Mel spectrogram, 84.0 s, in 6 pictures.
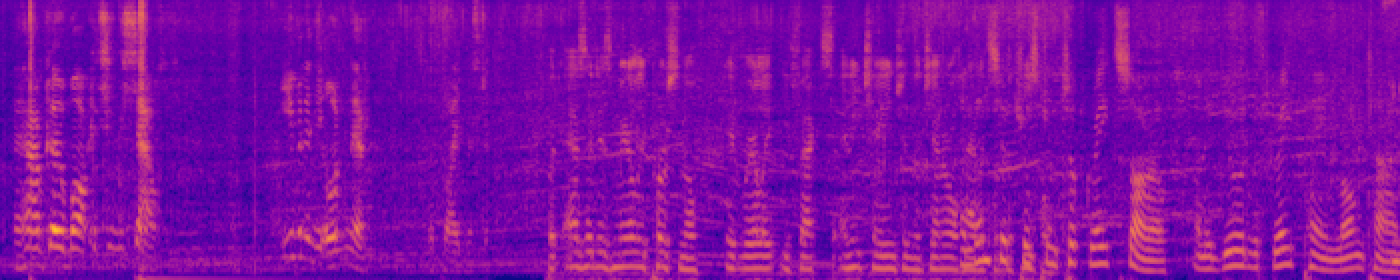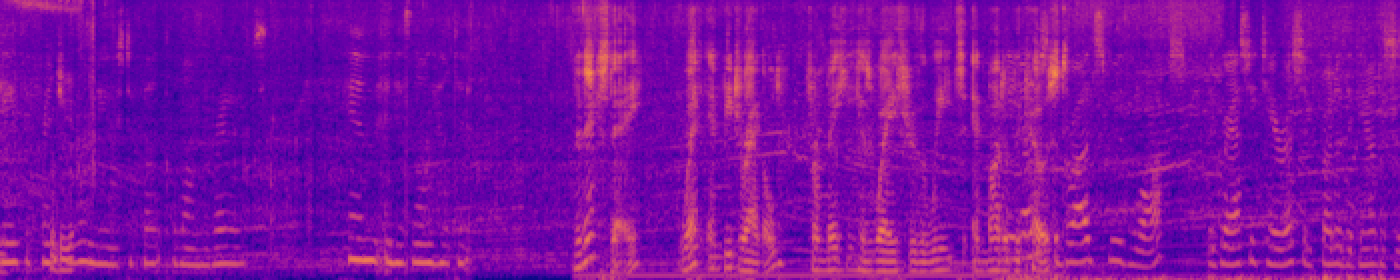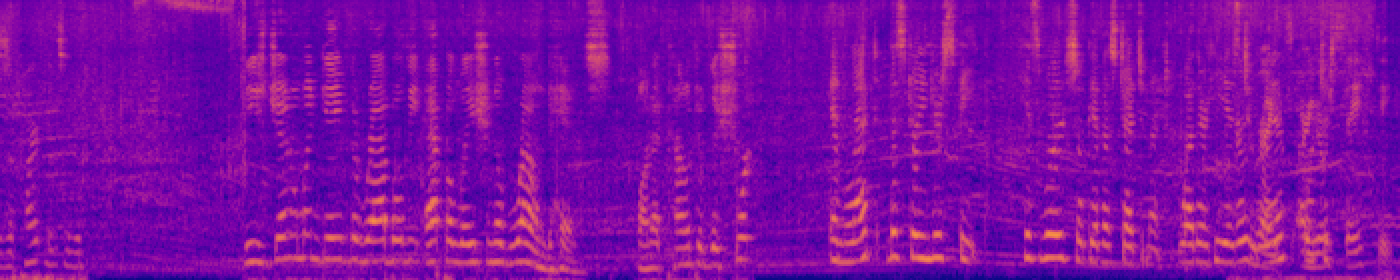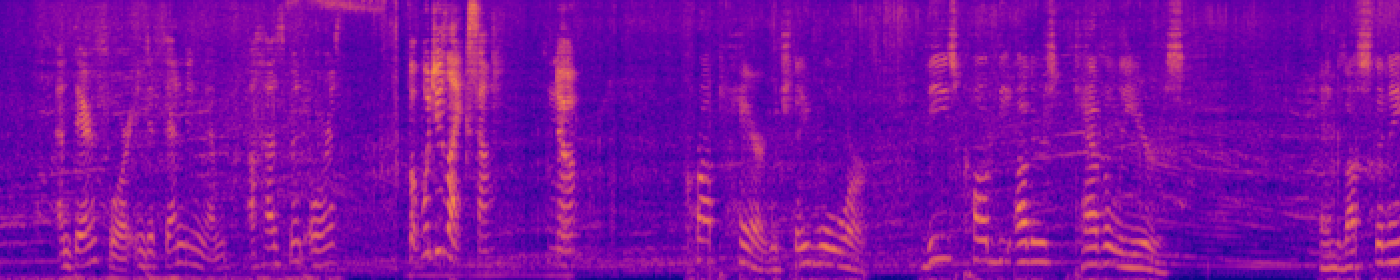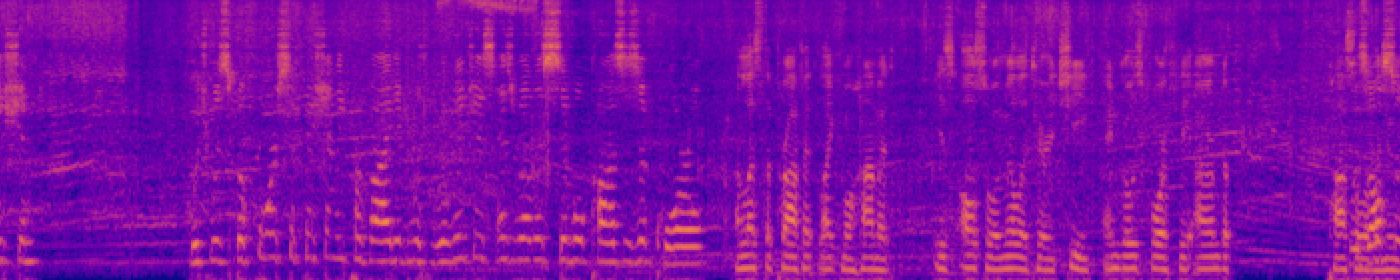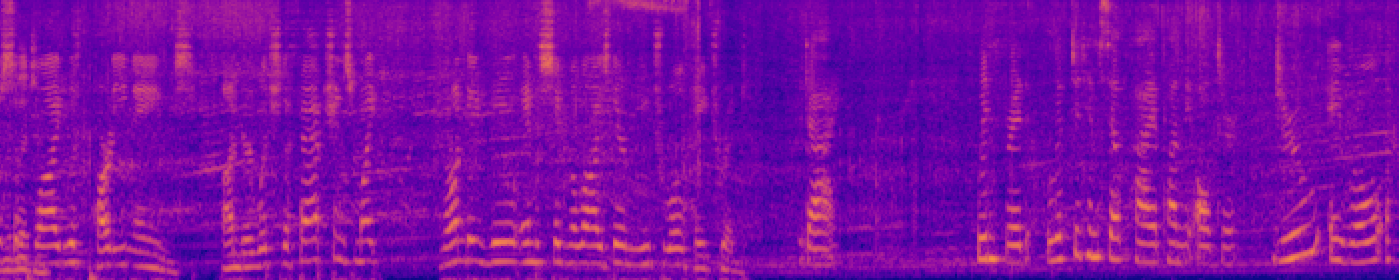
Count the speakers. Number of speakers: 10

